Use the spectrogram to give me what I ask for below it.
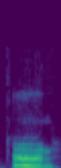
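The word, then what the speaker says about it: Köln: Just like there's no L in Kern.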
